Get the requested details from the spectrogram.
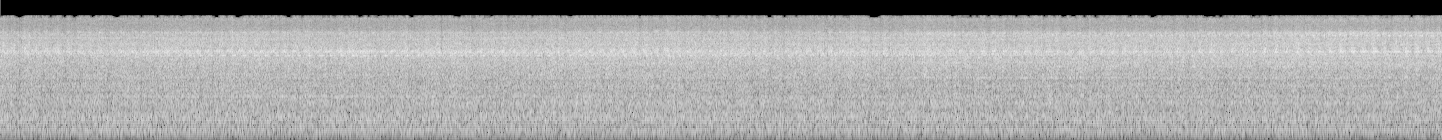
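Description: A paper sheeter runs with a steady mechanical roar and whir of rollers.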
